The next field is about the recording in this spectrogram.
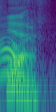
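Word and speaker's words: Olyve: Is it PR is it spelled like the food? Olive. O L Y V E. Yeah, I would assume that's Olive. Olive.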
